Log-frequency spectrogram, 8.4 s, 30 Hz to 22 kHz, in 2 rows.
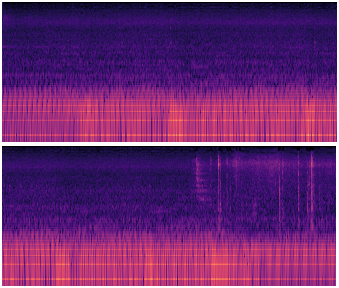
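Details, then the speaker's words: Classic Chevy 5.7L with PCM PROM chip swapped, aftermarket exhaust manifolds: low V8 idle surging up and down about every second, a rhythmic ba-boom as mixture oscillates; owner suspects misplaced oxygen sensor, not confirmed. "You can even feel every time the mixture oscillates, it goes ba-boom, ba-boom, ba-boom. And you hear it."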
